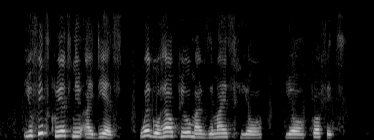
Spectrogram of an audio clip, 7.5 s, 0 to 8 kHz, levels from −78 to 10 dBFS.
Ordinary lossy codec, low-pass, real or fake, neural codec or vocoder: Opus, 24 kbps; 7.2 kHz; real; none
